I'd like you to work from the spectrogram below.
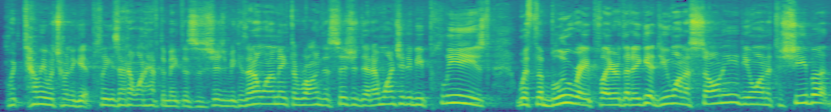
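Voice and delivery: put-on high, fast, anxious begging from a nervous teenage son; pleading son. Son phoning Dad from Best Buy, begging him to choose the player, high and pleading. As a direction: beg Dad to decide for you, voice climbing.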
